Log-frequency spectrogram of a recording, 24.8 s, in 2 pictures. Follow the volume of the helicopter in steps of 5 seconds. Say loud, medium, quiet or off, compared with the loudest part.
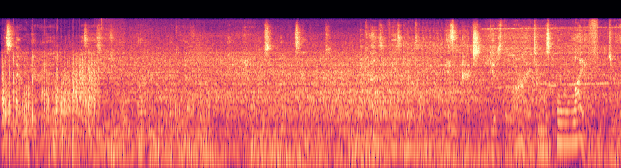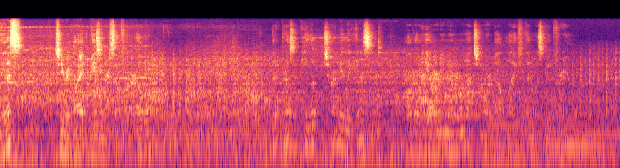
medium, loud, medium, medium, medium.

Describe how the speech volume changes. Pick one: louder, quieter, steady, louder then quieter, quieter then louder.
louder then quieter.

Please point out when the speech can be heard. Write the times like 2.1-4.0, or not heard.
0.0-15.6, 17.8-23.9.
